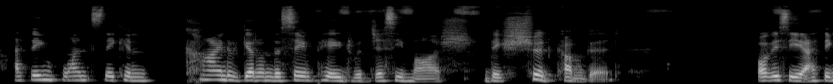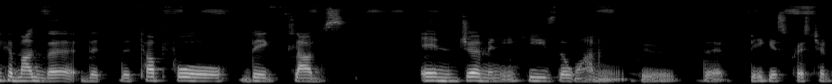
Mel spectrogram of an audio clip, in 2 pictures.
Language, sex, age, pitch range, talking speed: English, female, 30-49, 155-205 Hz, 140 wpm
